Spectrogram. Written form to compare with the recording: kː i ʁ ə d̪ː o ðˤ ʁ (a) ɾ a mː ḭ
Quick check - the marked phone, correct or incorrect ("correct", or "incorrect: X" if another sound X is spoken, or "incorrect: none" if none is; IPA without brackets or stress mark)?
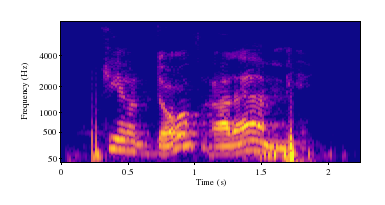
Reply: incorrect: ə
